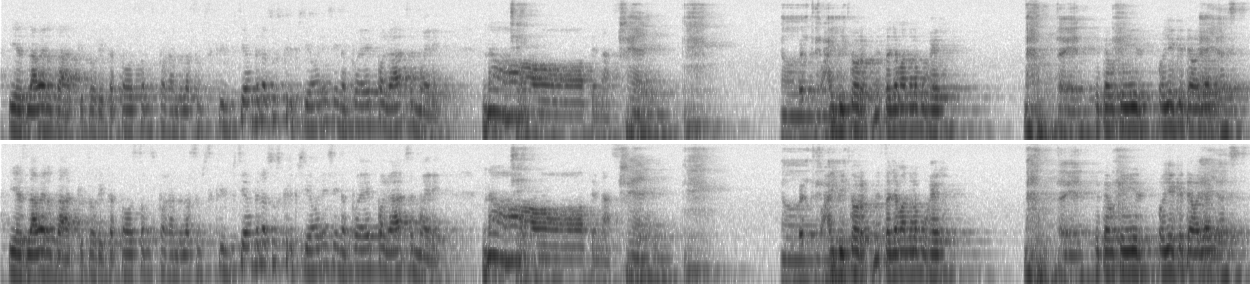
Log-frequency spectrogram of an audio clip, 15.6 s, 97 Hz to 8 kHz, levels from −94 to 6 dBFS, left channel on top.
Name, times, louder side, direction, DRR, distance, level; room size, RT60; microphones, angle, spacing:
voice 1, 0.1-5.5 6.0-7.6 10.3-11.8 13.7-15.2, right 1 dB, 40° right, -1 dB, 2.0 m, -21 dB
voice 2, 7.7-8.2 8.5-8.8 9.7-10.6 12.8-13.5 13.9-14.1 15.0-15.5, left 1 dB, 35° left, 4 dB, 6.2 m, -27 dB
27.0 x 22.0 x 9.2 m, 1.2 s
head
